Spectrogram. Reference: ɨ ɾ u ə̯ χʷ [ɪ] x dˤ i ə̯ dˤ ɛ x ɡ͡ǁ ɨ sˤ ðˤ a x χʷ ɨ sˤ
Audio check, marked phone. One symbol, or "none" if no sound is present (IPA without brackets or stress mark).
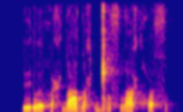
ɨ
